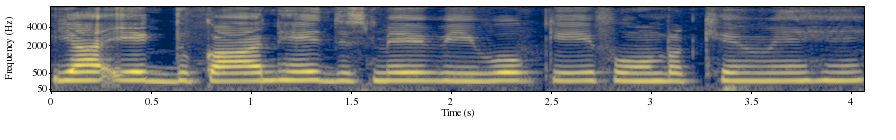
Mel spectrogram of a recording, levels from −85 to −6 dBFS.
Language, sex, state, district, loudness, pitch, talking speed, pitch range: Hindi, female, Uttar Pradesh, Lucknow, -18 LUFS, 265 Hz, 160 wpm, 255-270 Hz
